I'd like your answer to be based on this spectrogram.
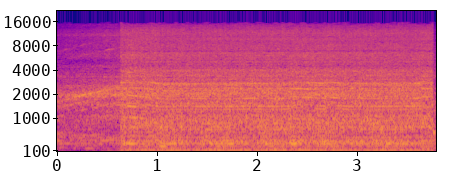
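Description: A motorized food processor mixing milk and cream switches on and whirs steadily at a medium pace, a loud continuous mechanical drone that stops abruptly near the end.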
